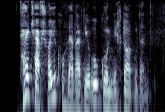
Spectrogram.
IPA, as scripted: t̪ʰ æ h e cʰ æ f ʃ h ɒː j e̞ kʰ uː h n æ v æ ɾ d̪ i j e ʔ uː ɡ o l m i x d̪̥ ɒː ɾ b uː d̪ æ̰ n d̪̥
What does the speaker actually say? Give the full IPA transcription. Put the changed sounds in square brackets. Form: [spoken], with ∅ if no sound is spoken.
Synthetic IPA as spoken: t̪ʰ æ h e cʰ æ f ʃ h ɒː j e̞ kʰ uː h n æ v æ ɾ d̪ i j e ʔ uː ɡ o l m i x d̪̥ ɒː ɾ b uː d̪ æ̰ n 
